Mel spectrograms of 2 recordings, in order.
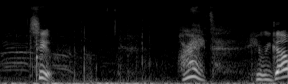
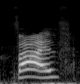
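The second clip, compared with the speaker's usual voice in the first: called-out count; 5 semitones higher, 9 dB louder than usual. Real, not acted. Teacher calling the count.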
